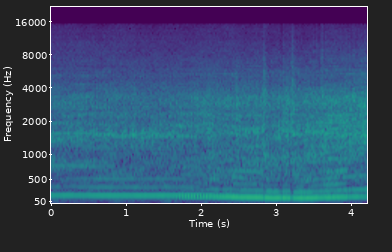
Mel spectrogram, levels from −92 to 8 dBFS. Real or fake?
fake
